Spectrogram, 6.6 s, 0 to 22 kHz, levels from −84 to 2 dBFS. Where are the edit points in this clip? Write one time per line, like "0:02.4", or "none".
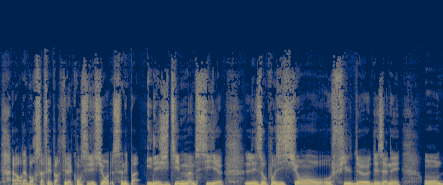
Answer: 0:01.6

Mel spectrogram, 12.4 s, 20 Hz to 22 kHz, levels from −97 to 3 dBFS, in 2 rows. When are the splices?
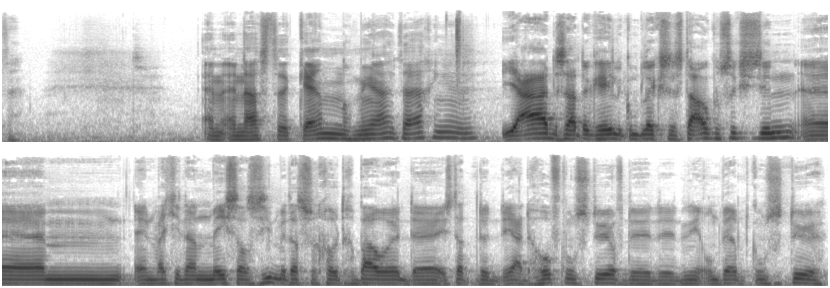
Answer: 0:09.8
0:11.3

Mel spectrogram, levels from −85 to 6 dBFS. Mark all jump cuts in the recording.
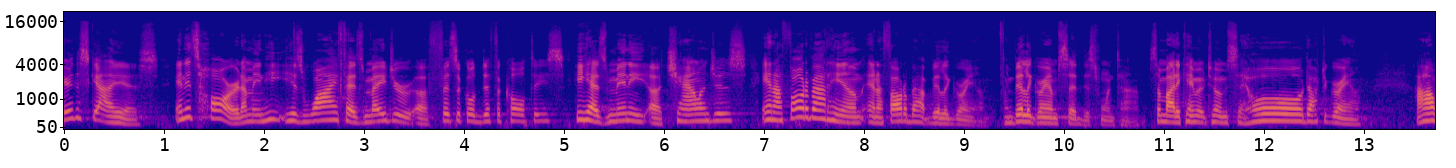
0:01.0
0:05.1
0:06.9
0:09.3
0:10.8

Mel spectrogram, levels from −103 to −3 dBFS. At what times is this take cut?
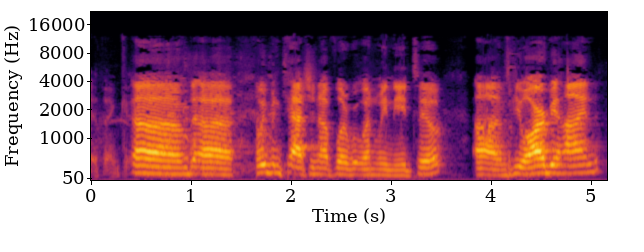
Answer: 0:01.0
0:01.7
0:04.2

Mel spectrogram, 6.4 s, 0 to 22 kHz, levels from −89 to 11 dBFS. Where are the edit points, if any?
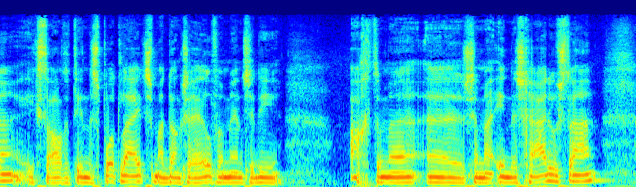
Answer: none

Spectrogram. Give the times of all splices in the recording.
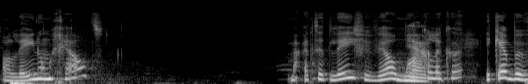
0:03.1

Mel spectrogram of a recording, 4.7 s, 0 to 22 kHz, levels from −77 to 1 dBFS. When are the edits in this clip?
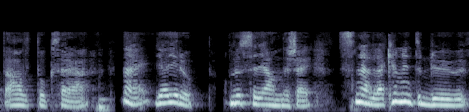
0:01.1
0:02.1

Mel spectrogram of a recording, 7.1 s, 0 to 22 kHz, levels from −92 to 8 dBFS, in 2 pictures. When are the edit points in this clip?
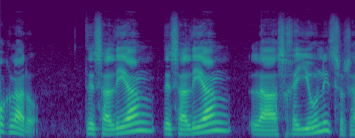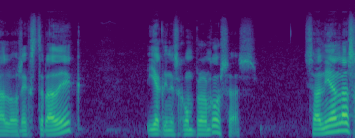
0:01.6
0:03.7
0:05.2
0:05.6

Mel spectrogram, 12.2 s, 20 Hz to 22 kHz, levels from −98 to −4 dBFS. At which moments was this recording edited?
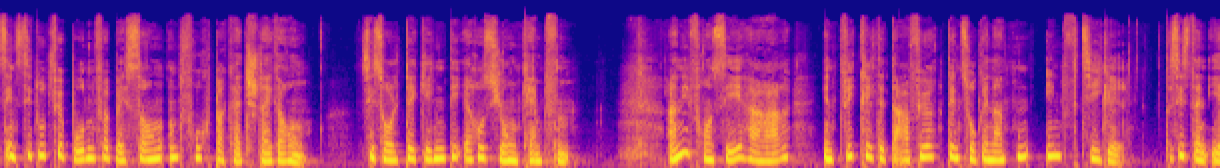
0:09.4

